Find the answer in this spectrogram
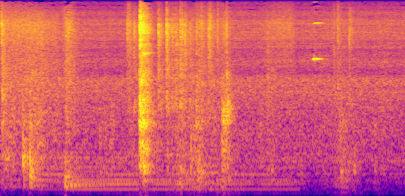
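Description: Acoustic guitar being set down: a few knocks of wood, the loudest about a second and a half in, while its open strings ring a steady low chord that stops suddenly about three seconds in.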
